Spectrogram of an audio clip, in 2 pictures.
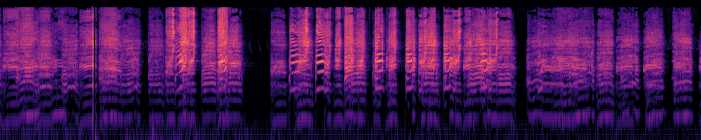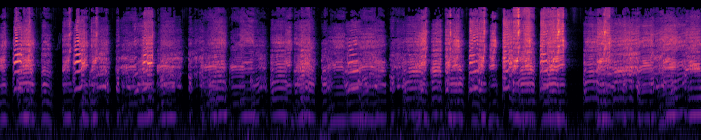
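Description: A flock of domestic Chinese geese honking loudly and almost without pause, many short calls overlapping, broken by a few brief gaps.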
